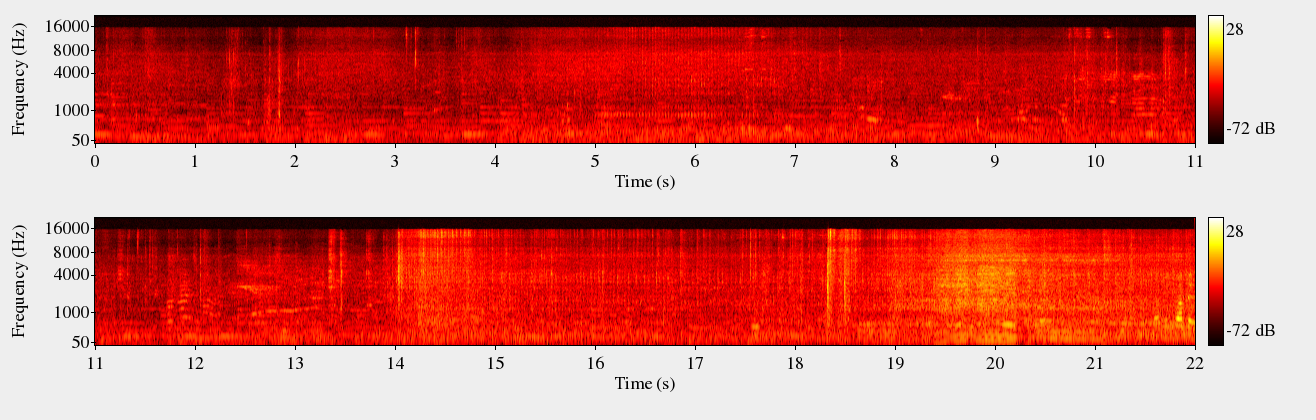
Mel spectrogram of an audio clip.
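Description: Background music, then about two-thirds of the way in a small motor scooter's engine starts running and is revved up and down, growing louder near the end.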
